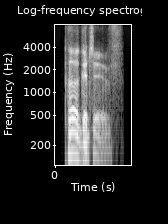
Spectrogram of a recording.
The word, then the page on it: purgative: British English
